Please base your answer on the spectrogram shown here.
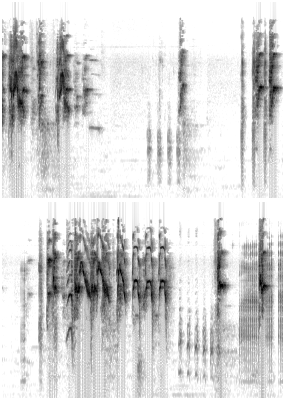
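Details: Captive Nias hill myna, its head turning grey, singing an energetic medley: loud harsh squawks, quick series of short clicking notes, and a long chattering run of wheezy, whistled phrases.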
